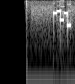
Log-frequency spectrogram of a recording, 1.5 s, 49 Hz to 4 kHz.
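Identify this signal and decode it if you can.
Five-tone selective call (ZVEI), heard as quick runs of five tones, tones of about 70 ms. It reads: 89481
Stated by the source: ZVEI five-tone selective call received by SDR on channel 464, recorded for feuerwehr-orlamuende.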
